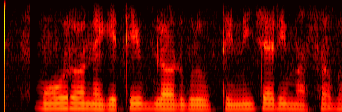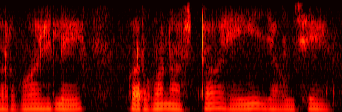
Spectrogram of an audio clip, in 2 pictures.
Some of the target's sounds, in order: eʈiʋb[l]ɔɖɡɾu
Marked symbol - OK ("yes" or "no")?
yes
